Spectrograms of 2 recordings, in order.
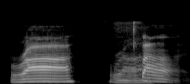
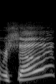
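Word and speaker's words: Rahsaan: because my name is rasan right and it's spelled r-a-h-s-a-a-n and it said sans mom and it says pronounced r-a-h-split raw sign so people can get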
